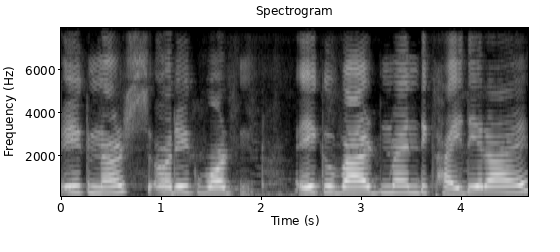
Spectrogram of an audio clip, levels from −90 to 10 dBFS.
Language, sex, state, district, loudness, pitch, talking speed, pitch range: Hindi, female, Bihar, Gopalganj, -16 LUFS, 290 Hz, 140 wpm, 280-300 Hz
